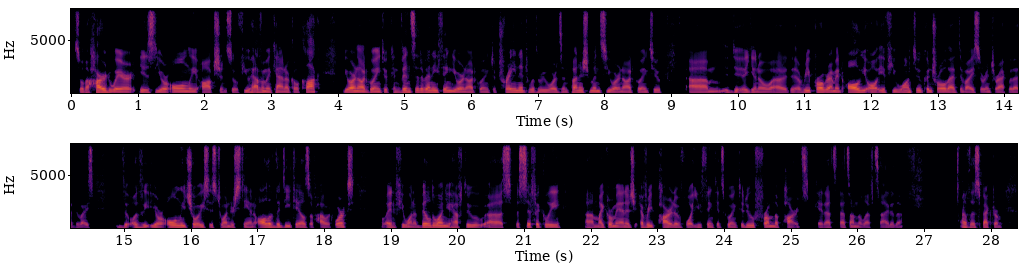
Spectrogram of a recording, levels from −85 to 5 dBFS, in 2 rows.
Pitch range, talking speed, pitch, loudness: 115-135 Hz, 245 wpm, 120 Hz, -40 LUFS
